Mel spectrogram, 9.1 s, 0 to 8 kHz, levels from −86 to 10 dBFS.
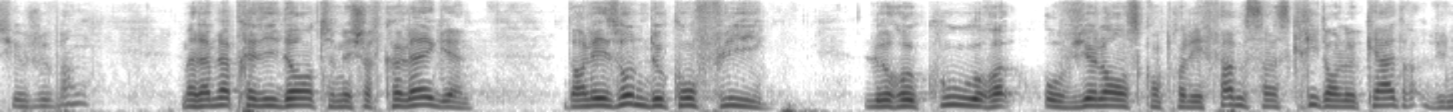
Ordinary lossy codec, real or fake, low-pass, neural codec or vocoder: none; fake; none; codec, 16 kHz, 4.8 kbps, FACodec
